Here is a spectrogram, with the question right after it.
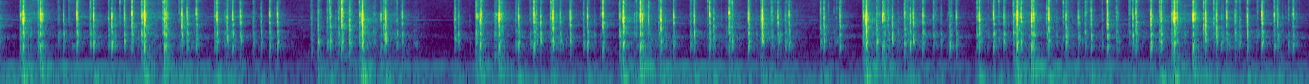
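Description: Both hands' fingertips type rapidly on a black tenkeyless Razer Huntsman Tournament Edition keyboard with PBT plastic keycaps and optical switches, resting on a desk mat. The result is a dense stream of short, bright, crisp clacks with almost no low end and no ring, broken by brief pauses. A faint low hum runs underneath.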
